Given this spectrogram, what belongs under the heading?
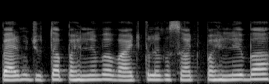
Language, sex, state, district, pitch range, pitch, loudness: Bhojpuri, female, Uttar Pradesh, Ghazipur, 205-220 Hz, 210 Hz, -18 LUFS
